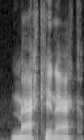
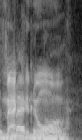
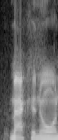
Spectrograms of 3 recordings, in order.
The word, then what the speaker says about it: Mackinac: He says Mackinac Island, and that's not how it's pronounced. It's pronounced differently in a way that gun to my head could not tell you. It's Mackinac, Mackinac, not Mackinac.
